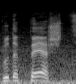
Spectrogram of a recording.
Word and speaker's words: Budapest: It's not Budapest. It's Budapestt. Budapestt. That's how you say it. That's how Hungarians say it.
